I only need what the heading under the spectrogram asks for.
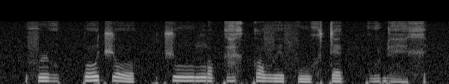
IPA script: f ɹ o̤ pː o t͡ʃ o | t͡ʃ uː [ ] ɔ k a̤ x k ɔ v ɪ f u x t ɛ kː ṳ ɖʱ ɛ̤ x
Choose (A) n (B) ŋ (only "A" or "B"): B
